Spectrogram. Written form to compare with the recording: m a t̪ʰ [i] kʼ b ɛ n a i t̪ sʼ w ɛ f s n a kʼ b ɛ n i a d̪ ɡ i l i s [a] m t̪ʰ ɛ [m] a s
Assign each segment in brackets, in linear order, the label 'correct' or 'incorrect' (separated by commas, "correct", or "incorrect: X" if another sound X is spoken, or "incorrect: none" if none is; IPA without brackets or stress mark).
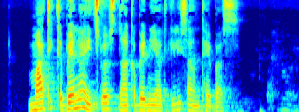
correct, correct, incorrect: b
